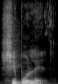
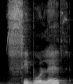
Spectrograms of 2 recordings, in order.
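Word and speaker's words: shibboleth: they said all right say shibelo shiboleth if he said siboleth because he could not pronounce the word correctly the insist the man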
